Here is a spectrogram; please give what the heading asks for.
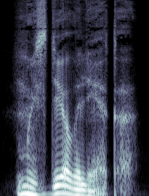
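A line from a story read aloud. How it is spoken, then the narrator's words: Quiet. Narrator (Russian): сказал он негромко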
